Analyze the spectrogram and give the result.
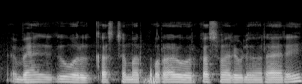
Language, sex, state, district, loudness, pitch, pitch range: Tamil, male, Tamil Nadu, Kanyakumari, -16 LUFS, 110 Hz, 110-115 Hz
